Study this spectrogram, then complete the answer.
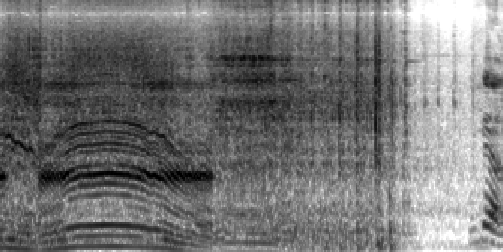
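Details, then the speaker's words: Husqvarna straight-shaft string trimmer, two-stroke, started on half choke after purging and two pulls; screams up briefly then revs sag and die within seconds, fires but won't stay running; carburetor adjustment planned, cause unconfirmed. Stalling after start. "I think we're going to try to just uh hit the adjustment on that carburetor. But it did fire up and it's definitely not staying running."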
